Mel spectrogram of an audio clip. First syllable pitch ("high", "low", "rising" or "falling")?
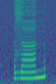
rising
